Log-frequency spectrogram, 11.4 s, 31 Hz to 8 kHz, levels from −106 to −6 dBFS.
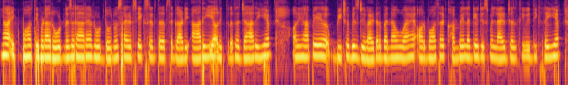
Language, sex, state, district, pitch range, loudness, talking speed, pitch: Hindi, female, Maharashtra, Chandrapur, 185-200 Hz, -17 LUFS, 255 wpm, 190 Hz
